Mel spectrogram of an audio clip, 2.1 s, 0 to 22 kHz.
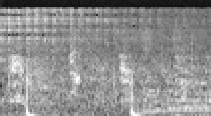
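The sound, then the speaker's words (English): Dogs barking and yipping on a city street where a dog walker is walking eleven dogs, two sharp barks standing out with softer yips and whimpers around them over steady background hum. “A dog walker, walking 11 dogs?”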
